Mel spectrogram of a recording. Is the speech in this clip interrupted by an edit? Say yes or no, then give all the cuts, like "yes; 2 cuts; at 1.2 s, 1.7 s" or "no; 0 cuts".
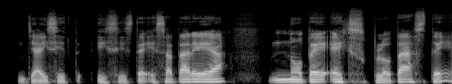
no; 0 cuts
